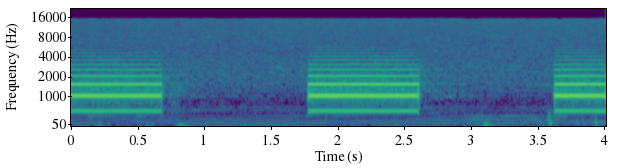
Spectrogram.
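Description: Telephone line tone: three long, buzzy pitched beeps, each just under a second, about two seconds apart, with a faint low hum between them.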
